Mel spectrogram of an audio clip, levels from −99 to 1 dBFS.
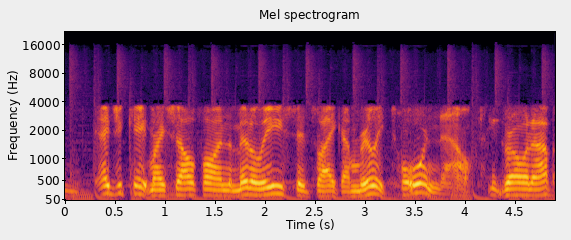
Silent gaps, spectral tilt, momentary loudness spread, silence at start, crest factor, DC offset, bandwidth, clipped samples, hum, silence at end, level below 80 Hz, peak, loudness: none; -6 dB/octave; 9 LU; 0 s; 14 dB; under 0.1%; 13.5 kHz; under 0.1%; none; 0 s; -44 dBFS; -2 dBFS; -15 LUFS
